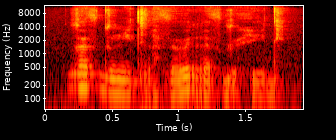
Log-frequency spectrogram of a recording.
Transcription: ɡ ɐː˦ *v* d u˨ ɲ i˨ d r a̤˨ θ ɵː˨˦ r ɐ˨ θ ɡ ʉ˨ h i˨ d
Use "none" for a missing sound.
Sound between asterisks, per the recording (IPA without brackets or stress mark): θ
